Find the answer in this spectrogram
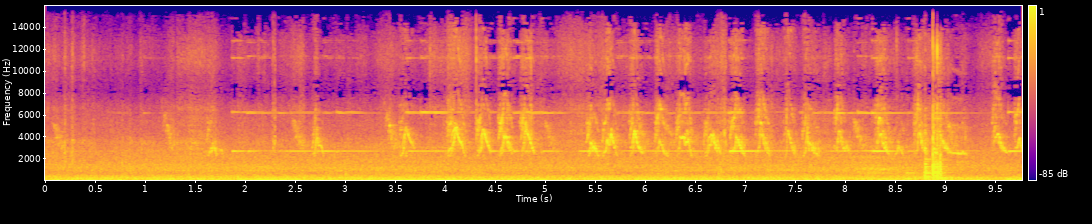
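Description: Small birds chirping: a quick run of short, sharp chirps starts about two seconds in and carries on over a low steady rumble, with one sharp knock near the end.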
